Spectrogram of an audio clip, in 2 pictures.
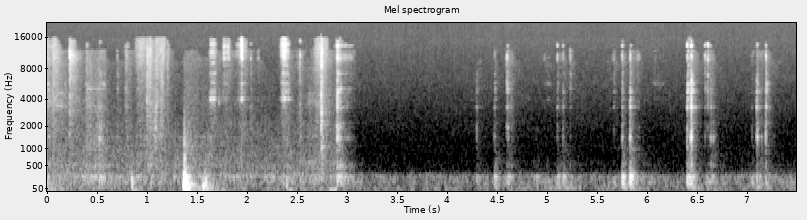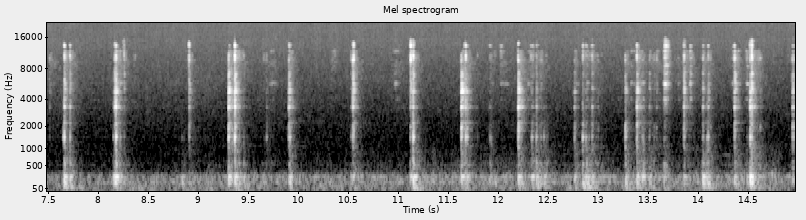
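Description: Long acrylic nails tap and scratch the solid, glitter-coated glass foot of a clear goblet. After a brief rough, scratchy opening, the clip settles into a steady run of quiet, sharp, bright clicking taps with very short ring over a low, soft background hum.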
